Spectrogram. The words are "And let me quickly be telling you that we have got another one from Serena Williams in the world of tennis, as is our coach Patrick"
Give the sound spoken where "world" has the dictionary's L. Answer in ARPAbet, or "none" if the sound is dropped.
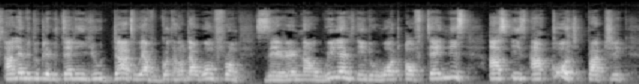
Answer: none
